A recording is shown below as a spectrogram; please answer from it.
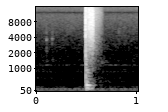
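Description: A single dry glitch hop snare hit with no effects, made in Reason, short and punchy with a bright noisy crack, standing alone against near silence.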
